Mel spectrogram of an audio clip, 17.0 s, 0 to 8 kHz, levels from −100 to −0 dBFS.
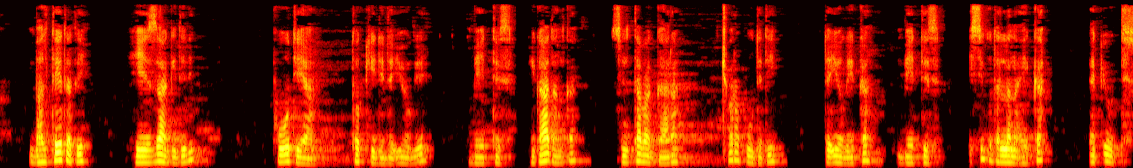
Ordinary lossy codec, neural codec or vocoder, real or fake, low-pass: MP3, 48 kbps; none; real; 7.2 kHz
